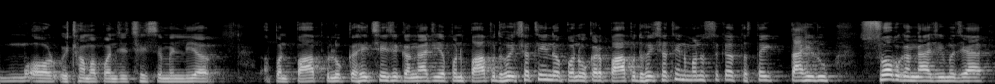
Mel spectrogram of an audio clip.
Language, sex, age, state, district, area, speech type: Maithili, male, 30-45, Bihar, Darbhanga, rural, spontaneous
